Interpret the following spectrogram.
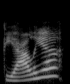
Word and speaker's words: Thealia: or queen queen feli i always pronounce it wrong i think it's the alia yeah thealia um and then is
